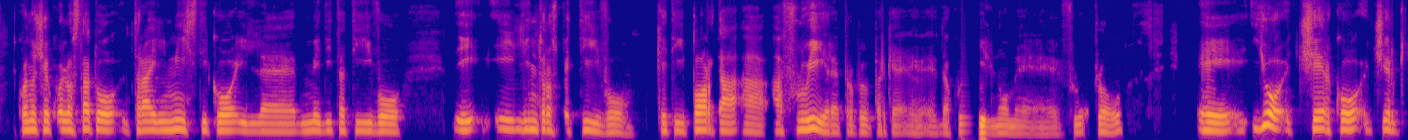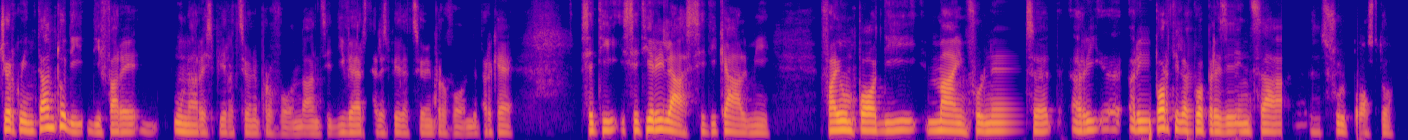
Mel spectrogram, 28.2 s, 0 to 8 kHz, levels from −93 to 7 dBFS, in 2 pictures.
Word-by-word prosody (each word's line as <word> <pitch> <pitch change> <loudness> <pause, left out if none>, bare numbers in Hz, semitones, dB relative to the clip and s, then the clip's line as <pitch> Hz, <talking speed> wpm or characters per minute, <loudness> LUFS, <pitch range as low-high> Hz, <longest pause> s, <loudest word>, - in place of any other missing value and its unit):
quando 145 +1 +3
c'è 150 +1 +2
quello 145 0 +2
stato 145 -1 +2
tra 140 +1 +2
il 140 0 +1
mistico, 140 -2 +1
il 125 -2 -3
meditativo 130 -1 -1 0.5
e 145 -1 +1
i 155 -2 -2
l'introspettivo, 140 - -3 0.2
che 130 - -5
ti 130 -1 -6
porta 140 -3 +3
a 120 -3 -6
a 125 -1 -6
fluire 145 -4 +2
proprio 115 -1 -7
perché 105 -1 -11
è 105 -2 -13
è - - -15
da 105 +1 -9
qui 120 0 -11
il 105 -3 +5
nome, 95 -3 -8
è - - -16
f 115 - -12
flow, 120 +2 -3 0.7
e 135 -1 +3
io 160 -4 +7
cerco 155 +1 +3
cerc 140 -1 -3
cerco 155 -2 +2
intanto 175 +9 +4
di 120 -10 -2
di 115 -3 -7
fare 120 +1 -2 0.3
u 135 - -2
una 115 -2 0
respirazione 105 -1 -8
profonda, 95 0 -10
anzi 100 +1 -9
diverse 110 +2 -5
respirazioni 105 0 -8
profonde, 100 -1 -10
perché 110 0 -7 0.6
se 135 - -1
ti 145 +4 -1
se 140 - -1
ti 155 +4 +3
rilassi, 140 -8 +3
ti 120 +1 -8
calmi, 110 -4 -3 0.5
fai 140 +1 +6
un 145 -1 +6
po' 140 -1 +7
di 140 +3 -2
mindfulness, 130 -1 +1 0.3
ri 145 +1 0 0.3
riporti 150 +1 +4
la 135 -2 +2
tua 140 +2 +4
presenza 125 0 0 0.4
sul 115 +1 -5
posto. - - -8
130 Hz, 140 wpm, -23 LUFS, 110-140 Hz, 0.7 s, io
